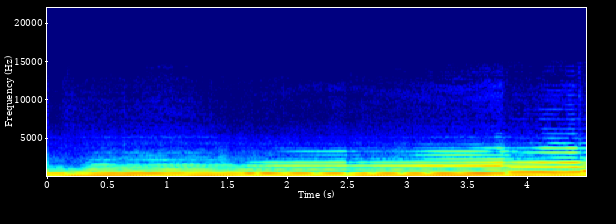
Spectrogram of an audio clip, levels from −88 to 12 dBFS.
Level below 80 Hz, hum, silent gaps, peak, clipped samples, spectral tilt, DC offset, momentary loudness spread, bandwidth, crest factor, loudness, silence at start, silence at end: -32 dBFS; none; none; -4 dBFS; under 0.1%; -9 dB/octave; under 0.1%; 5 LU; 5.2 kHz; 12 dB; -17 LUFS; 0 s; 0 s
